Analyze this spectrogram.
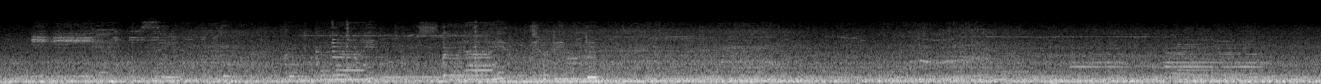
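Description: Traffic rumbles outside.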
